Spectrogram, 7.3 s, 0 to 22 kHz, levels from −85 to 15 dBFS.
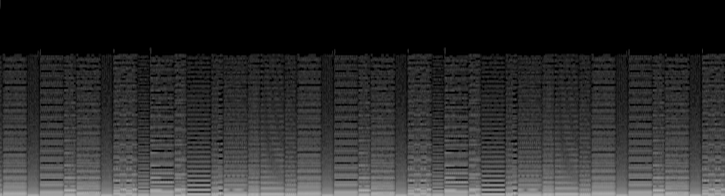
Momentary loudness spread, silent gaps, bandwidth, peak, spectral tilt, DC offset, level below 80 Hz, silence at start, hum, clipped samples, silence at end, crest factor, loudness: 2 LU; none; 16 kHz; -12 dBFS; -7 dB/octave; 0.1%; -44 dBFS; 0 s; none; under 0.1%; 0 s; 8 dB; -21 LUFS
